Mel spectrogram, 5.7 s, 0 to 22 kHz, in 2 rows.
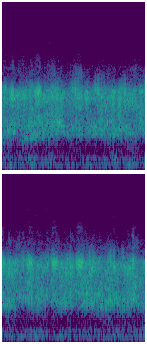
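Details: Dense frog chorus from lotus paddy fields in Echizen, Fukui Prefecture, Japan, June 12, 2021, with tree frogs, pond frogs, wrinkled frogs and green tree frogs calling together; continuous croaking with a faint pulsing rise and fall throughout.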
